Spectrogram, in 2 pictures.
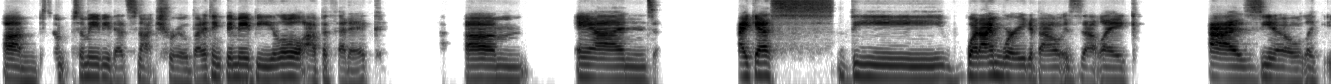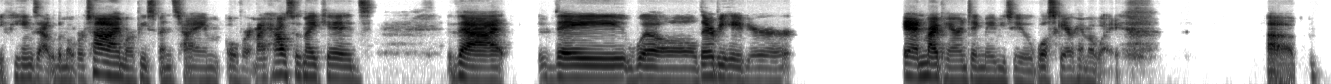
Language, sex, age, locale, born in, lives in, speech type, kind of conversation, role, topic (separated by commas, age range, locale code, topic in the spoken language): English, female, 40-44, en-US, United States, United States, conversation, advice, user, How can I improve communication in my long-term relationship?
